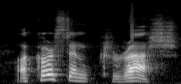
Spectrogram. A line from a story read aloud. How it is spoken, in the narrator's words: cried the king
